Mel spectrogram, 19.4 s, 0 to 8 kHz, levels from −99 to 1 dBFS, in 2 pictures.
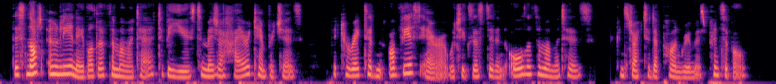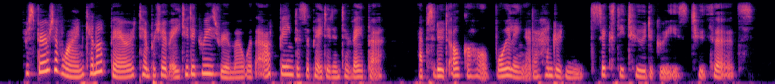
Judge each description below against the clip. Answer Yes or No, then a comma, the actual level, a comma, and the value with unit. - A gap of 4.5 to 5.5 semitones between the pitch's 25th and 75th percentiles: Yes, average, 4.8 semitones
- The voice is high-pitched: Yes, high, 205 Hz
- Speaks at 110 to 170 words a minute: No, average, 185 wpm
